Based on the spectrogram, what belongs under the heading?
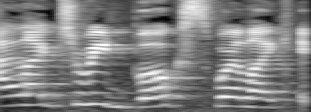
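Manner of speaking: ordinary delivery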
